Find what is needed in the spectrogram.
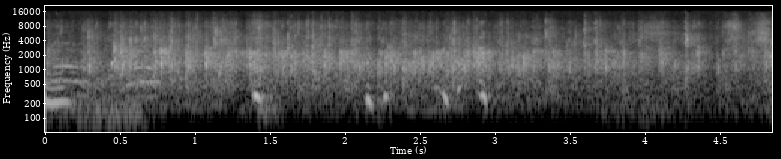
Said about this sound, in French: Toi aussi, tu as une super actu. Tu as eu ta première euh, chronique dans Causeur aujourd'hui. Oui. Ça, faut l'applaudir quand même.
